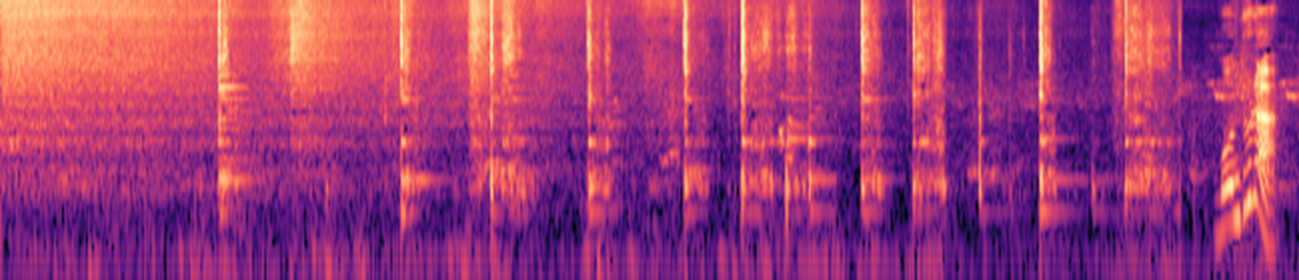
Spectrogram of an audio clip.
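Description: Liquid milk being stirred into a pan while making rose-shaped pitha, heard as repeated close spoon clinks and scrapes in an uneven rhythm over a soft sizzling hiss.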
